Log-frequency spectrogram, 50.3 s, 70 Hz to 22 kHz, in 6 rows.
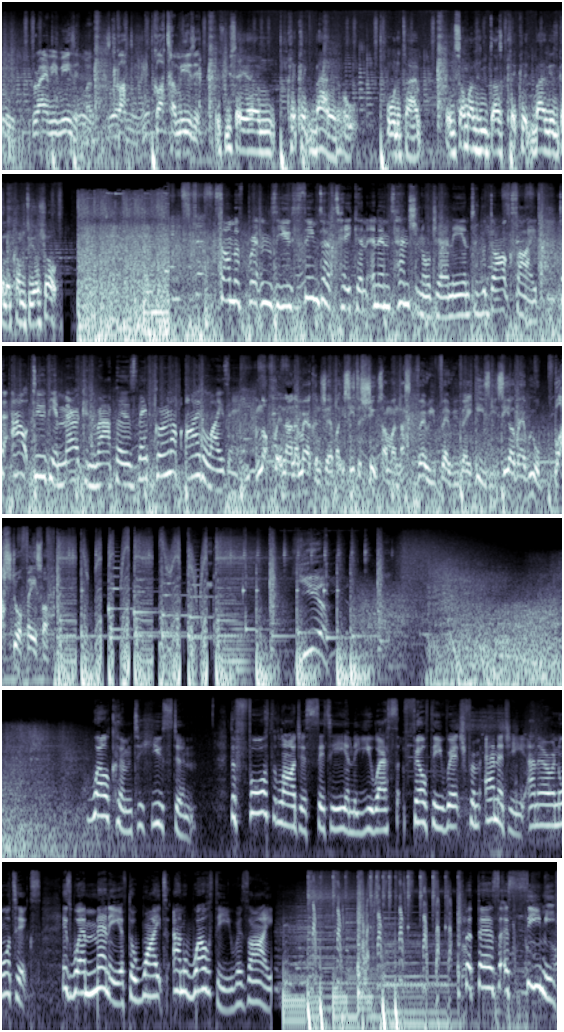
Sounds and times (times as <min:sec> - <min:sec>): Music: 0:00.0 - 0:31.6, 0:46.1 - 0:50.3
Speech: 0:00.4 - 0:09.2, 0:10.9 - 0:26.0, 0:34.9 - 0:46.1.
